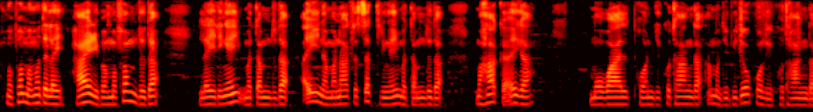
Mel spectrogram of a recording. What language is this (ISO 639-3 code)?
mni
